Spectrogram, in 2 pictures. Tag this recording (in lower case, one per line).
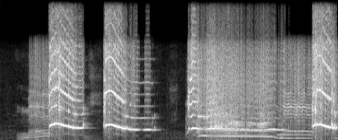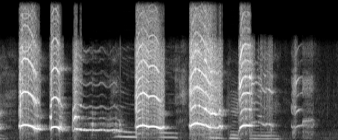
speech
domestic animals
animal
